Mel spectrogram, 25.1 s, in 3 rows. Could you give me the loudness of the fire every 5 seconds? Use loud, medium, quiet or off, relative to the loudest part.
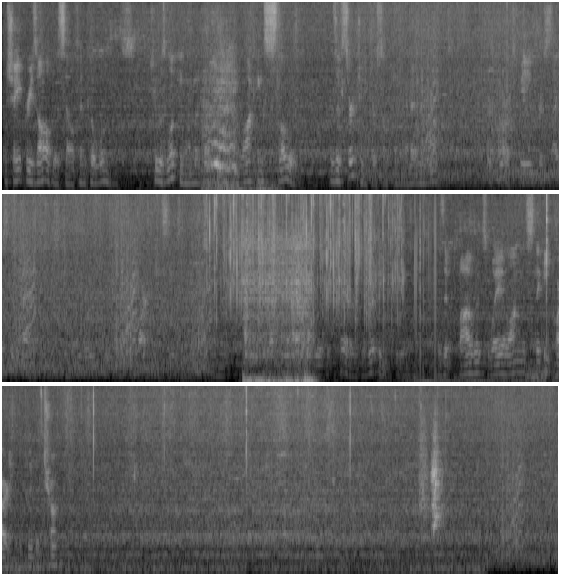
off, loud, loud, medium, medium.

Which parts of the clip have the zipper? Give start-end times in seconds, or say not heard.
3.0-4.2, 11.9-13.1, 22.9-23.4.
